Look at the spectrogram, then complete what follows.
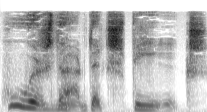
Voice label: Tuskarr Female Greeting; Magic User

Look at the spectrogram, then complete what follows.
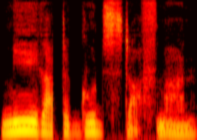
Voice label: Troll Female Laid Back NPC Vendor

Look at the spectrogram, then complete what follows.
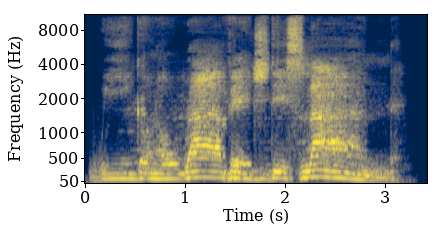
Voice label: NPC Death Knight Troll Male Farewell Scourge

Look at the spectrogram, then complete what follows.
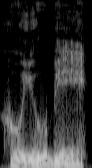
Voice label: Troll Male Standard Greeting; NPC

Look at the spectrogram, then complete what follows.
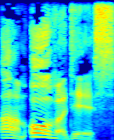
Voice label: Troll Male Shaman NPC Pissed

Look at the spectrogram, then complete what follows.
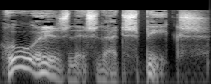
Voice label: Tuskarr Male Greeting; Warrior

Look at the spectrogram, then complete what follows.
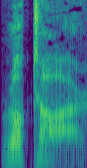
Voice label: Orc Male Standard NPC Greeting

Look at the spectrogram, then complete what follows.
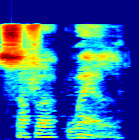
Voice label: NPC Death Knight Troll Male Farewell

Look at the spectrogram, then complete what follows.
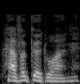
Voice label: Human Female Warrior NPC Farewell

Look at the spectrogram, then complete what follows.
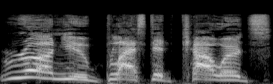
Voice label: shout; Lieutenant Drake

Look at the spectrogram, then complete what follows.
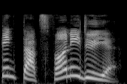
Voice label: Dwarf Female Guard NPC Pissed

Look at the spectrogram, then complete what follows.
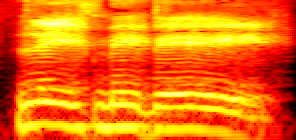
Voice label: NPC Death Knight Female Low Farewell

